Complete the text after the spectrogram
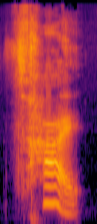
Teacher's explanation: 招牌 and this 菜 the vowel is ai, is I, and it is a falling tone, so going down, fourth tone.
